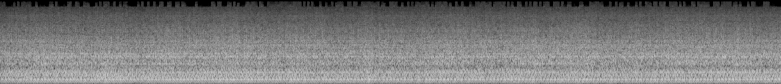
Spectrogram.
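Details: 1990 Honda CRX DX steady even idle around 1750 rpm, well above normal, no hunting; suspected vacuum leak, possibly at the brake booster, causing the high idle and bad gas mileage.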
